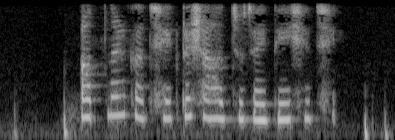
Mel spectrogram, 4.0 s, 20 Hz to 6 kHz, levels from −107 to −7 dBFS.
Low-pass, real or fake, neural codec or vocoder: 5.4 kHz; real; none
